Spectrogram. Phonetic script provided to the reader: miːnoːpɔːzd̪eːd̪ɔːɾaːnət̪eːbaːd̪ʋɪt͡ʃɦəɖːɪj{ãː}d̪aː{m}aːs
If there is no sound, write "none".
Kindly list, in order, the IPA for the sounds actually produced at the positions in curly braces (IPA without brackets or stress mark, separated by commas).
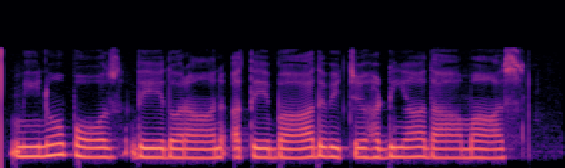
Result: ãː, m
